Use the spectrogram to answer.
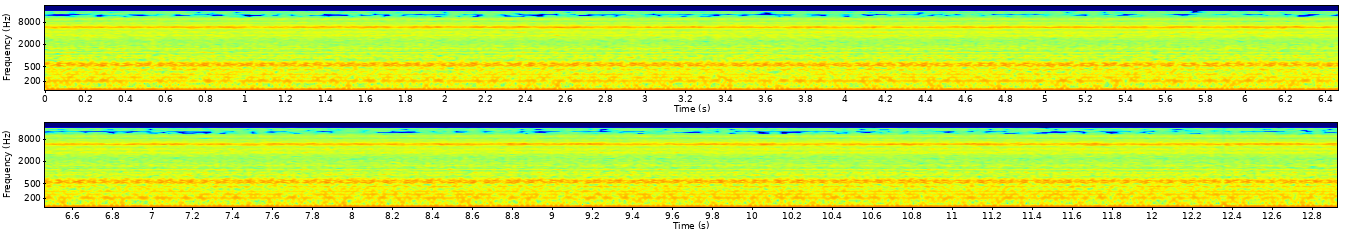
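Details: Real sounds from one of three different nebulizers: a steady mechanical hum with a constant hiss as the nebulizer runs.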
